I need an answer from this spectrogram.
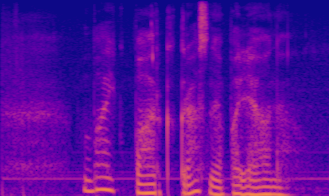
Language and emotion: Russian, sad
